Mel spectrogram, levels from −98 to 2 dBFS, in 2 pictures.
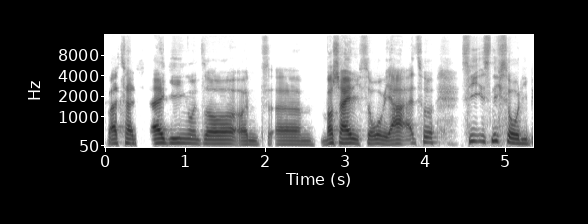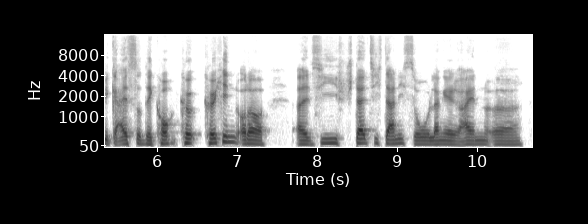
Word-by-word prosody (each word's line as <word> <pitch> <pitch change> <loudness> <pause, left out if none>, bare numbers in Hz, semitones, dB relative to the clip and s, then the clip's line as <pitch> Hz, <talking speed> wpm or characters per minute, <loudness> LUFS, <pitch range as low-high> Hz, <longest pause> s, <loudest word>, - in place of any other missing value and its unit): was 135 +5 +2
halt 135 -2 +2 0.2
schnell 145 +2 +8
ging 145 0 0
und 135 -3 -4
so 125 -1 +3
und 105 0 -5
ähm, 110 -2 -3
wahrscheinlich 140 -1 +5
so, 130 -1 +1
ja. 120 +3 +3
Also 160 +2 -5 0.3
sie 200 0 -5
ist 190 -2 -9
nicht 210 -2 -1
so 150 -6 +5
die 130 0 -2
begeisterte 120 -1 -3
Ko 125 0 -1
Kö 145 -2 +2
Köchin 165 +4 0
oder 120 -3 +1 0.3
al 115 -1 -1
sie 140 +4 -5
stellt 140 -1 +1
sich 145 -2 -13
da 120 - +2
nicht 135 0 -8
so 110 -1 -2
lange 110 -1 -1
rein, 110 +3 -4
äh, 105 -1 -6
125 Hz, 180 wpm, -25 LUFS, 110-145 Hz, 0.3 s, schnell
